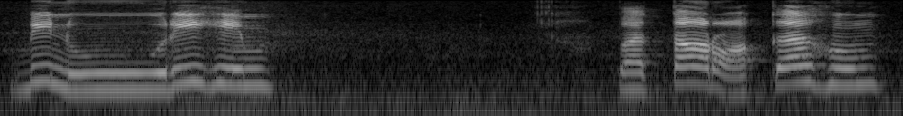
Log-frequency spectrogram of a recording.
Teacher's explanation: را کو موٹا پڑھنا ہے کیونکہ زبر ہے، پیش آئے زبر آئے را کو موٹا پڑھتے ہیں، زیر آ جائے تو باریک پڑھتے ہیں.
